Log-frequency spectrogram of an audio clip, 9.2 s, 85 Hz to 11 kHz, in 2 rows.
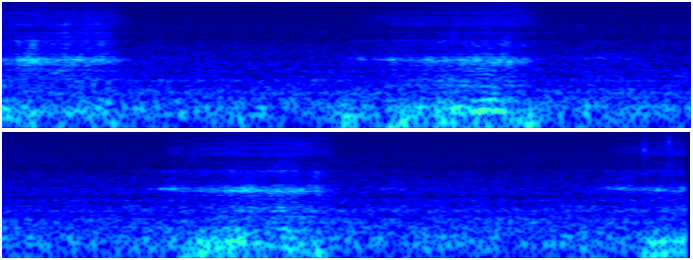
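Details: Ordinary snoring during sleep: slow, regular rattling snores on each breath in, about 20 a minute, with quiet breathing between.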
